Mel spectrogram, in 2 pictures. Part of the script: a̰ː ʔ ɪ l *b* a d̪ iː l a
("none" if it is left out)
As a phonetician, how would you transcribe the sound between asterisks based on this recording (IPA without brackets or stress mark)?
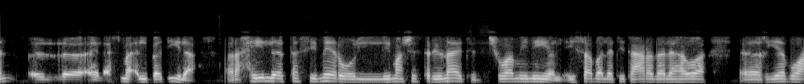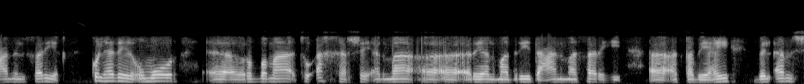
b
